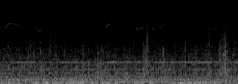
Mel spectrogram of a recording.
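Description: Quiet outdoor ambience: a low rumble with a few faint, short high chirps and a soft steady tone underneath.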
